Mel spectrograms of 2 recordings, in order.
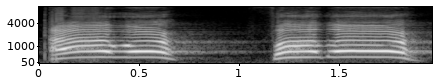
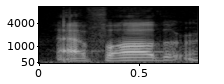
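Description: First: "Our" and "Father" stretched, much louder and higher; drawn-out cry of Our Father. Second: Said in the usual way. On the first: Shown as a demonstration. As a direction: call out "Our ... Father" like a summons. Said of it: "relationship with the Father himself".

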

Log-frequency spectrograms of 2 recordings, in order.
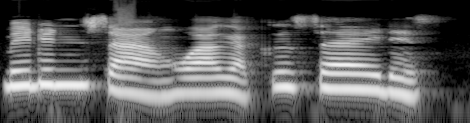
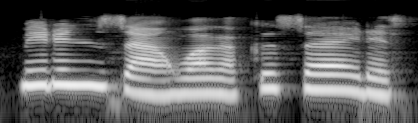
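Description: First: Slow, careful first take of "Mirin-san wa gakusei desu"; teacher's slowed demo of "Mirin-san wa gakusei desu"; slow model sentence. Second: Said in the usual way. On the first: Shown as a demonstration. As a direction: spell out each syllable of "Mirin-san wa gakusei desu" for learners. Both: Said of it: "Bây giờ chúng ta sẽ giới thiệu về chị Mỹ Linh nha".

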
